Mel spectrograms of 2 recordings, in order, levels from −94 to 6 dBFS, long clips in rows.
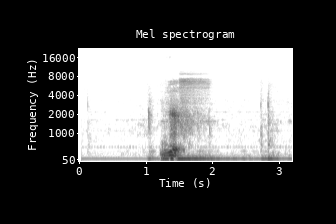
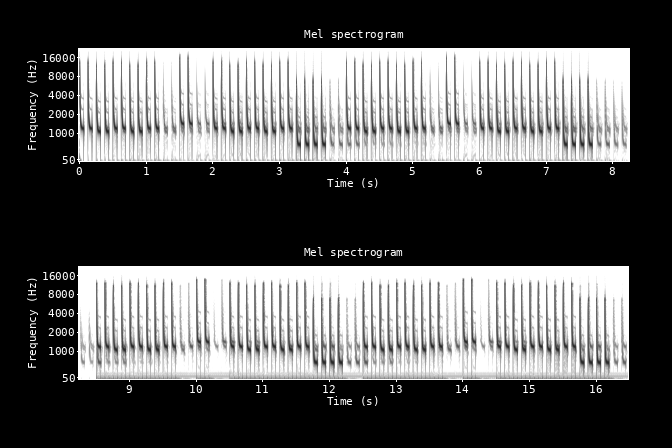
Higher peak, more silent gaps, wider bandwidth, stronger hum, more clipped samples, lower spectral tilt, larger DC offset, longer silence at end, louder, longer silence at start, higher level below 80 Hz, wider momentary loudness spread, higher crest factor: second, -8 dBFS vs -4 dBFS; second, none vs 0.07-0.12 s, 0.19-0.24 s, 8.35-8.39 s; second, 7.8 kHz vs 17.5 kHz; neither; neither; first, -7 dB/octave vs 3.5 dB/octave; neither; about the same, 0 s vs 0.05 s; second, -26 LUFS vs -15 LUFS; first, 1.05 s vs 0 s; first, -56 dBFS vs -62 dBFS; first, 27 LU vs 5 LU; first, 24 dB vs 12 dB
